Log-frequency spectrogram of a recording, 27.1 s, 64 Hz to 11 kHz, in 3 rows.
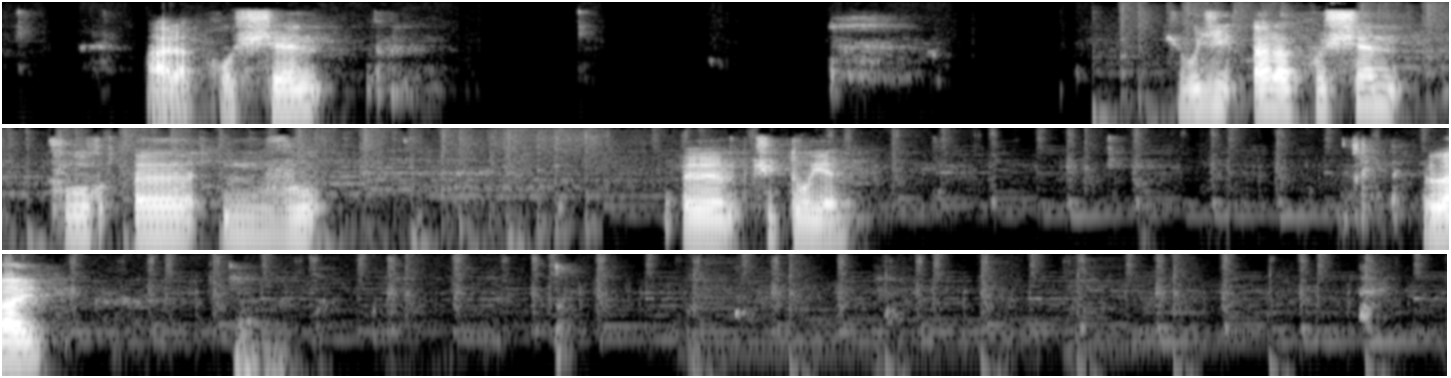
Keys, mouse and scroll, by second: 0.0 right click, 0.6 right click, 2.4 right click, 3.9 Tab, 4.5-7.6 scroll down 4, 7.6-9.1 middle drag, 9.1 Tab, 9.6 right click, 10.3-12.7 drag, 12.7 alt+s, 14.9 right click, 16.1 Tab, 16.4 KP_3, 16.7-18.0 ctrl+scroll up 10, 18.1 g, 19.6 Tab, 20.0 a, 20.4 a, 20.5-21.5 scroll down 5, 21.5 KP_1, 22.3 ctrl+s, 22.7-23.6 scroll down 1, 23.6-24.3 shift+scroll down 5, 24.3 ctrl+s.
